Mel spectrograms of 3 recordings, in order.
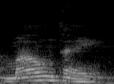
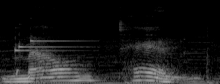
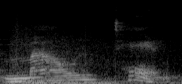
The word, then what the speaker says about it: mountain: n, luego la t, la a se pronuncia e, la i es muda, luego se pronuncia la n, así que se pronuncia mountain, palabra número cinco.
